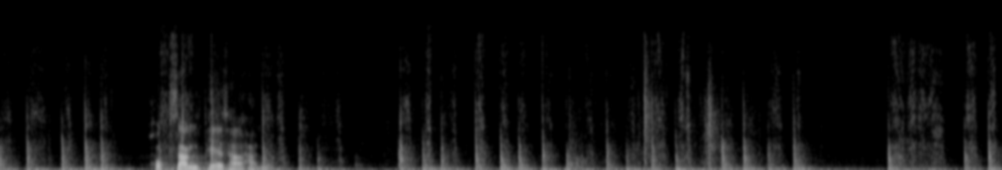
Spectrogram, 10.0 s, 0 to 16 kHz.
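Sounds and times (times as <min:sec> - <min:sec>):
chalk writing on chalkboard: 0:00.0 - 0:08.2, 0:08.8 - 0:10.0.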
